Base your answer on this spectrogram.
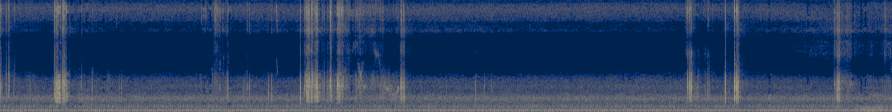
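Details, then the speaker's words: Ear wax microsuction in a woman with inflamed, tympanosclerotic eardrum, canal wet from ear drops: constant suction hiss broken by crackling, slurping bursts as wet wax is drawn into the probe. "No, we'll let these drops, I'll just try and vacuum the wet down skin that you've got. Okay. Probably very noisy to vacuum skin, so I'll leave that because it'll be too noisy for you."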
